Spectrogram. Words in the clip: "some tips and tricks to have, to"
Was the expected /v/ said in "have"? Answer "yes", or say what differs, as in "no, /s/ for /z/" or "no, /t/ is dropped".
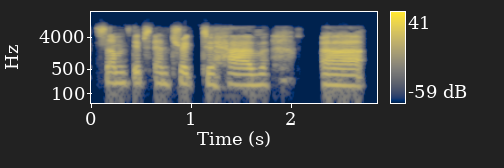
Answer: yes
